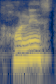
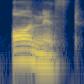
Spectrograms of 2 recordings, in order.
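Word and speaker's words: honest: করা যাবে লেডি বা ওম্যান ইজ অনেস্ট অনেকে উচ্চারণটাকে হনেস্ট বলেন কিন্তু না এক্ষেত্রে উচ্ছ থাকে এইচটা তাই কি হবে অনেস্ট পুরুষ হন অসৎ তাহলে ম্যান ইজ ডিজনেস্ট ম্যান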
